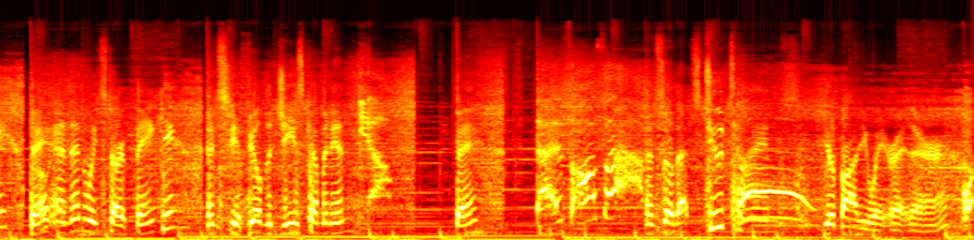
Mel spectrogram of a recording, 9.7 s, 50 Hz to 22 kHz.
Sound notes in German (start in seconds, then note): 3.9 Strained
